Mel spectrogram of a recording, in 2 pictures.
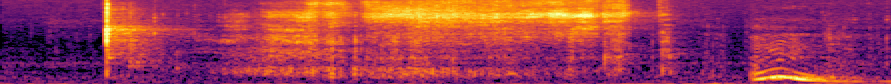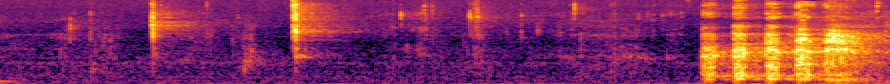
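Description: Close-up mouth sounds of a person eating shrimp: chewing with a few wet clicks, a short falling voiced sound about three seconds in, and a louder brief vocal sound near the end.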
